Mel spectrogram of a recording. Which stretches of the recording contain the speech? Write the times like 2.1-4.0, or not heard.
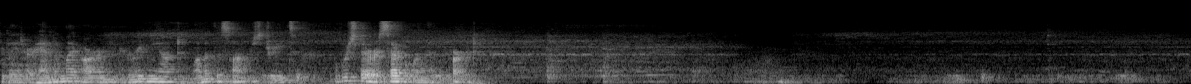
0.0-4.8.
